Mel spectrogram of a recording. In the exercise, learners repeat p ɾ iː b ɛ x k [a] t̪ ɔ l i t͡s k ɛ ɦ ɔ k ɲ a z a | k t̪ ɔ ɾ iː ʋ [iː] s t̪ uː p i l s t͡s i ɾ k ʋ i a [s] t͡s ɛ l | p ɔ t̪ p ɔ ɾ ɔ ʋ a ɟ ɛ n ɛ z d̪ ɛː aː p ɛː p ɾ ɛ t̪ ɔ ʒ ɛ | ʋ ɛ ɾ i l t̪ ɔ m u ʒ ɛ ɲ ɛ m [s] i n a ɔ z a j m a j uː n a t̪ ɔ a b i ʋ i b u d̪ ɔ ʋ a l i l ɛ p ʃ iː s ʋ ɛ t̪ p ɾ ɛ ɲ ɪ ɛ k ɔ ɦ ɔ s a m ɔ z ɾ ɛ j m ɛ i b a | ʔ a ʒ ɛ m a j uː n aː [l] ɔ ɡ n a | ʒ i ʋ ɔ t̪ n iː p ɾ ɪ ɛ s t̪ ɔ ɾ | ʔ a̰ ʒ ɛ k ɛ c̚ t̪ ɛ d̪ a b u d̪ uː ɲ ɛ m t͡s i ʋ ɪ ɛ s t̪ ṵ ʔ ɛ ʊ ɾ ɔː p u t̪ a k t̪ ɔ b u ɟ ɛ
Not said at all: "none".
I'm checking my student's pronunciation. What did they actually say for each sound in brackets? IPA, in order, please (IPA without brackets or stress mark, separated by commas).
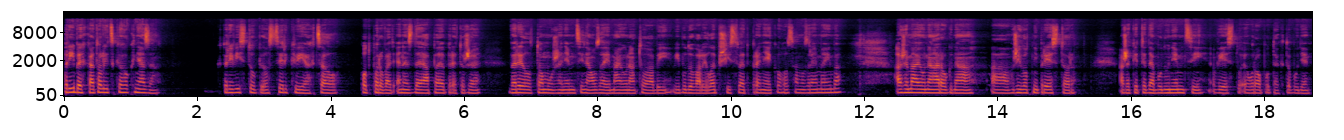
a, i, x, t͡s, ɾ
